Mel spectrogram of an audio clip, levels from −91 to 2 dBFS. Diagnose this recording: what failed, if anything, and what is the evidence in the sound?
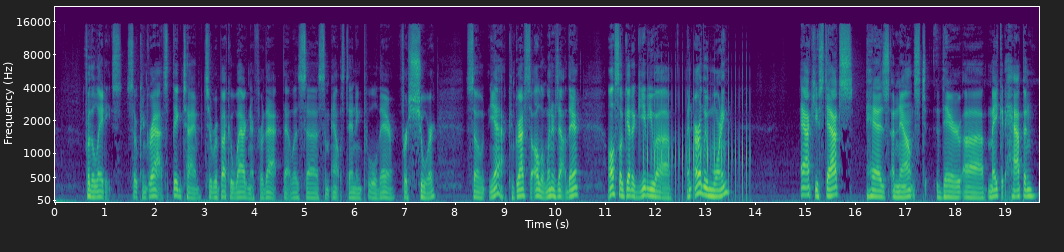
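A train of clicks runs from 11.76 to 13.90 s: sharp, near-identical ticks at a steady 14.1 per second, around thirty in all, standing well above the speech, something like 15 dB over it, and audible through the pauses as well as under the talking. The identical shape and even spacing of the pulses point to the analogue wiring or interface stage, most likely interference from nearby equipment coupling into the signal path or a struggling interface injecting a repeating pulse.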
